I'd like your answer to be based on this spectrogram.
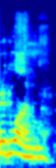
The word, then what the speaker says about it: Redouan: moderato islamico Abdellah Redo, mm, la pronuncia mi è un po' difficile. – Redouan. – Redo, mm, come si chiama? Redouan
